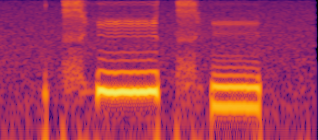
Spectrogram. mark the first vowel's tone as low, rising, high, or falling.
high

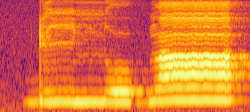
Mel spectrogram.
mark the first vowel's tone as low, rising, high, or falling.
low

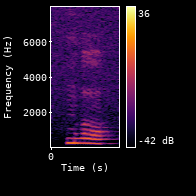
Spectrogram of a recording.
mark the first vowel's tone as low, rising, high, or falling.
low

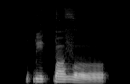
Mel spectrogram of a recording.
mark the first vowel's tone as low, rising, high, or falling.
high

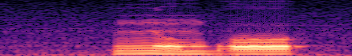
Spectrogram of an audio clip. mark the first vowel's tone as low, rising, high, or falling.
high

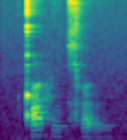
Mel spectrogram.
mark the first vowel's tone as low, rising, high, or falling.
high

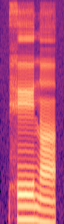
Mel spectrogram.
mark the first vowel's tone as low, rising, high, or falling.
high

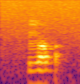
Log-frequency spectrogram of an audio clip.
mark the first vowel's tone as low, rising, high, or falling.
low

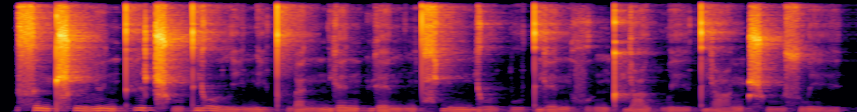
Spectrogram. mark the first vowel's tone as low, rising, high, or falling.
falling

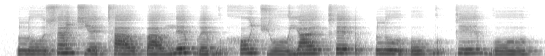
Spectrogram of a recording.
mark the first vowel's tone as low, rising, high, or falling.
low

